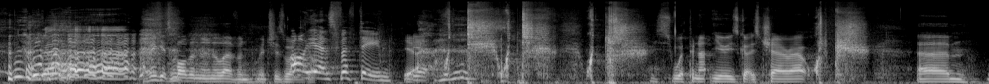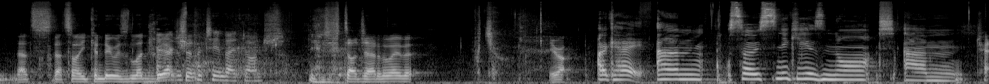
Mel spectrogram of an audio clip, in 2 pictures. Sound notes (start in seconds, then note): 0.0 suspicious giggles; 4.7 whr-tssh whr-tssh whr-TSSH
